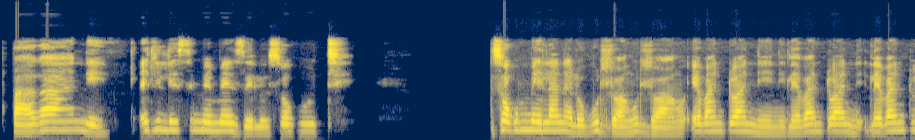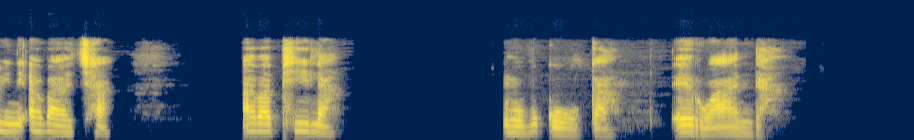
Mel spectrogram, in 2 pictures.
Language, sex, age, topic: North Ndebele, female, 36-49, health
